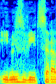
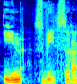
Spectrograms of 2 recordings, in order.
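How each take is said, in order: First: An extra i sound comes before Svizzera. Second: No extra i sound comes before Svizzera. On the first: The speaker calls it right. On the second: The speaker calls it wrong.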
